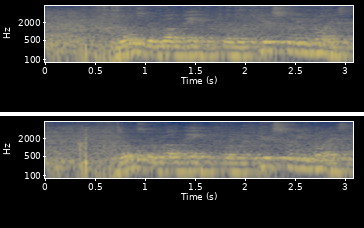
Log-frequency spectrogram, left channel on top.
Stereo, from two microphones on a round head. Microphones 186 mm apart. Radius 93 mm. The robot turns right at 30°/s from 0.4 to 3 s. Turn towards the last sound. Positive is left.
turn(degrees=170)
